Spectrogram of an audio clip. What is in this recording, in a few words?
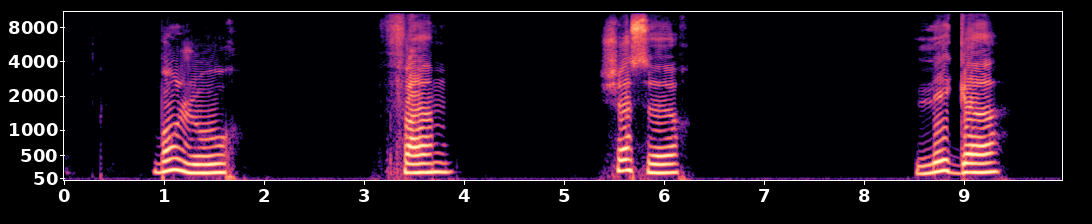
cerebral palsy speech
